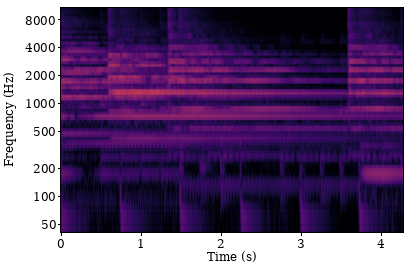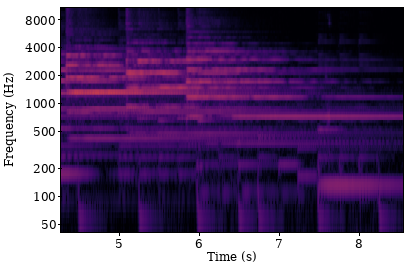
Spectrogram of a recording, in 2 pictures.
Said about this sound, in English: Blessedly, the bell rings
